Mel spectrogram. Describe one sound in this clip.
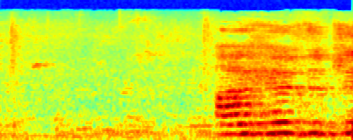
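A woman begins speaking into a microphone.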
